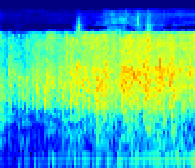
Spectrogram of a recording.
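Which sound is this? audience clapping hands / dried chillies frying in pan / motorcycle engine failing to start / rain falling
audience clapping hands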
